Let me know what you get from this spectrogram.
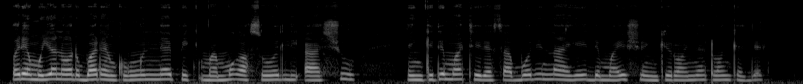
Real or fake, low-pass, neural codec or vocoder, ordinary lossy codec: real; none; none; none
